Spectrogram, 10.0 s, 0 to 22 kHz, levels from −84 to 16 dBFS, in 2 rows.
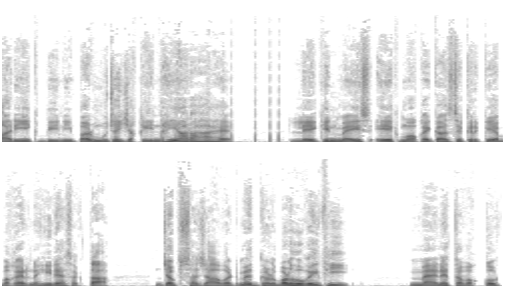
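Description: This speech clip sounds swirly, smeared and hollow all the way through, with soft attacks and nothing above 19.9 kHz, which is likely generation loss from about seven rounds of MP3 encoding at roughly 100 kbit/s. From 1.58 to 2.78 s, between "بینی پر مجھے یقین" and "لیکن میں اس ایک", there are GSM signalling bursts, a galloping dit-dit-dit of short buzzes at 217 Hz about 15 dB below the speech, from a nearby phone's radio being rectified.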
